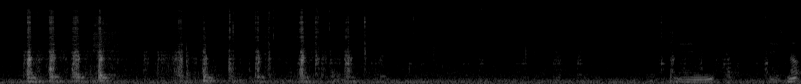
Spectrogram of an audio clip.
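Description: Wood chisel cutting into timber by hand, a quick irregular run of sharp taps and cracks over the first few seconds as the chisel is driven and chips break away, then fainter, sparser scraping as it pares the hinge recess clean.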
